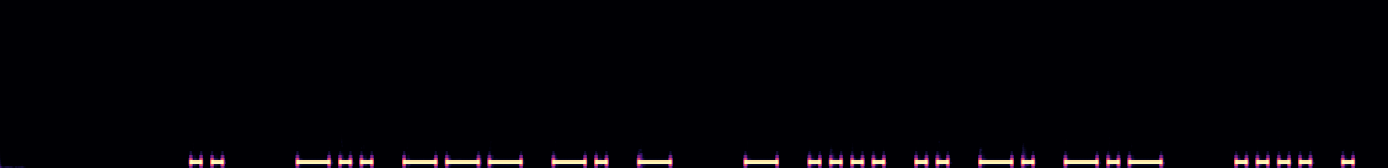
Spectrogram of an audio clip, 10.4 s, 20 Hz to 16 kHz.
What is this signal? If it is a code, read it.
Morse code, heard as a keyed tone, about 16 wpm, 700 Hz. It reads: I DONT THINK HE
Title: Sentences from Top 1000 Words - Review Part 4 - 15wpm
